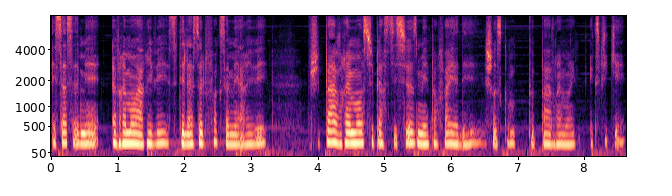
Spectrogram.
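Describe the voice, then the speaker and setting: The delivery is somewhat breathy, with a dark, mellow tone. Intonation stays monotone and flat at a moderate pace. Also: woman, fairly low pitch for a woman. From Lebanon. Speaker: singer-songwriter. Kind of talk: interview. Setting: studio.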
